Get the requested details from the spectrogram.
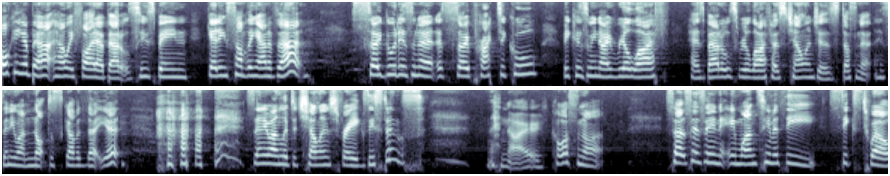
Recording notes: This message was recorded on 24/11/2019 at the 9am gathering at River Edge Church.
